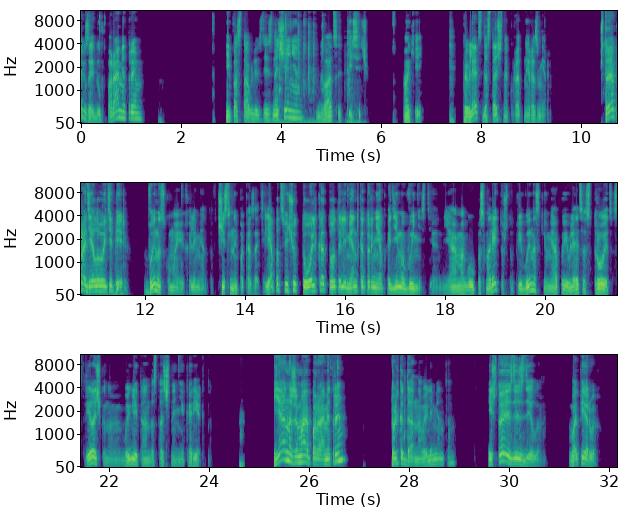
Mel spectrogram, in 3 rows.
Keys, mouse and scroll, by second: 0.3 click, 2.6 click, 6.1 click, 7.8 middle click, 8.9-9.7 scroll down 3, 12.6 click, 16.0 click, 19.1 click, 26.4 click.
